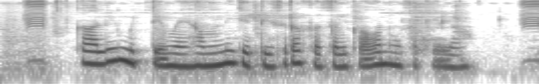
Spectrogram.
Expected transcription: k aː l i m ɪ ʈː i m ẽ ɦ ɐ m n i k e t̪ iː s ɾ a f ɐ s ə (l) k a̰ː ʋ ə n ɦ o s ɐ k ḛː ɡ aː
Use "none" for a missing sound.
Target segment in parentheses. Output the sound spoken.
l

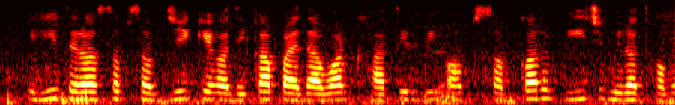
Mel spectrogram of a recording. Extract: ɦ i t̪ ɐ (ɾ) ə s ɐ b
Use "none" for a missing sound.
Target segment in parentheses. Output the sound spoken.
ɾ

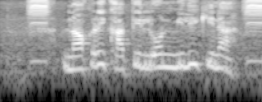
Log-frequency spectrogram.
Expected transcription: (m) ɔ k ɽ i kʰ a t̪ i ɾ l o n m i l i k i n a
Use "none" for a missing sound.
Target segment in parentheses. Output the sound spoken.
n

